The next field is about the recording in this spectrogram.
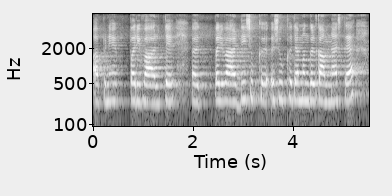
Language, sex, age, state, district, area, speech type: Dogri, female, 18-30, Jammu and Kashmir, Kathua, rural, spontaneous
